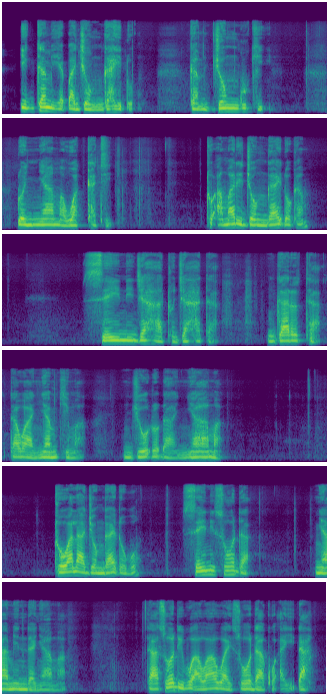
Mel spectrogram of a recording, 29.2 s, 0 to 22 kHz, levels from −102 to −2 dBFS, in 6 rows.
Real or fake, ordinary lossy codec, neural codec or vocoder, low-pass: fake; none; vocoder, 44.1 kHz, 128 mel bands every 512 samples, BigVGAN v2; 10.8 kHz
